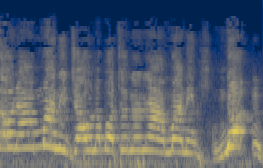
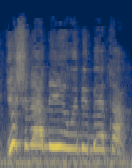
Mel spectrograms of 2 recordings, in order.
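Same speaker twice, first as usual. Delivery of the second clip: ordinary talk, nothing marked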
